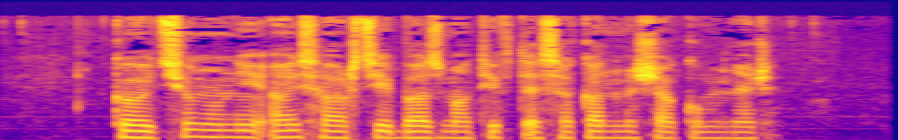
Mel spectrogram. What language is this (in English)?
Armenian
